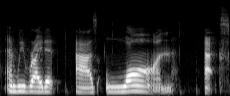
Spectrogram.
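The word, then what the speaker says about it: ln x: notation as well and we write it as lon X K so again pronounced as lon X okay and I'd like you to go ahead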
